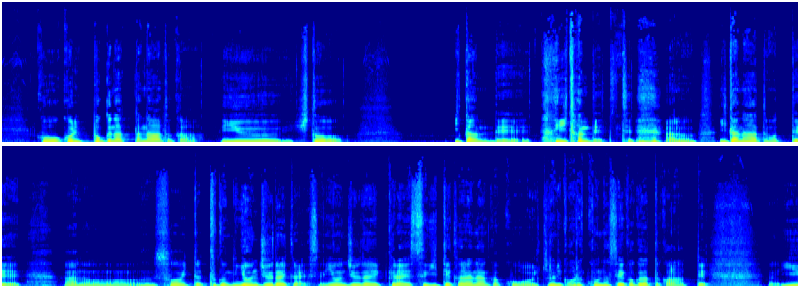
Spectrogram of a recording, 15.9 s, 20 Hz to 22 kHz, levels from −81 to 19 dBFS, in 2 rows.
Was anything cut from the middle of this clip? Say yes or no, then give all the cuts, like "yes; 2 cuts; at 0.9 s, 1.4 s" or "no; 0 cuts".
no; 0 cuts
